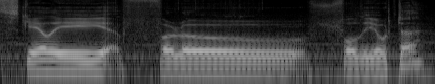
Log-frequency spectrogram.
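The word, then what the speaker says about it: Scaly Pholiota: And Scaly Foliota, that's how you pronounce it, makes you a nice potion of fortified carry weight.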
